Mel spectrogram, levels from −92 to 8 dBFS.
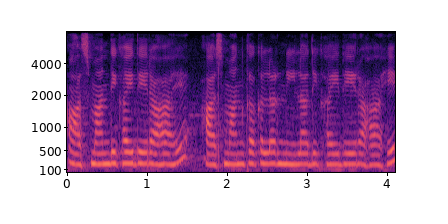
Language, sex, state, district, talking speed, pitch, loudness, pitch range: Hindi, female, Bihar, Gopalganj, 220 wpm, 225 Hz, -27 LUFS, 220-235 Hz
